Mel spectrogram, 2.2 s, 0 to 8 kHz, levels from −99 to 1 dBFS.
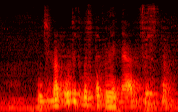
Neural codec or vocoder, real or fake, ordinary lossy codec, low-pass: codec, 44.1 kHz, 1.7 kbps, Pupu-Codec; fake; AAC, 48 kbps; 7.2 kHz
